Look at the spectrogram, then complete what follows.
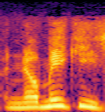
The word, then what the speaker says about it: Nomiki: The problem with the pronunciation of Nomiki's name is that he puts the emphasis on the key, but here in America, we insist the emphasis is always on the me.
